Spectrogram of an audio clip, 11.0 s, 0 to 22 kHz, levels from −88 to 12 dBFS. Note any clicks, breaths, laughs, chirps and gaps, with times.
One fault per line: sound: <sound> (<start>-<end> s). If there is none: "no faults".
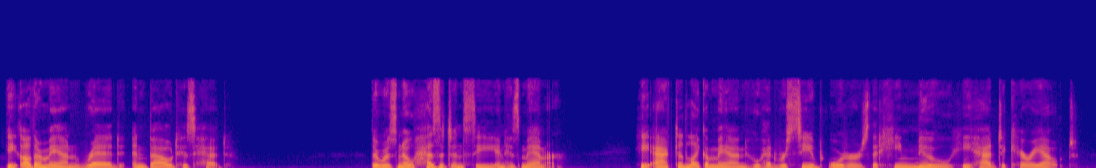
no faults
